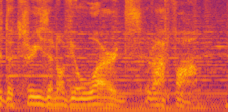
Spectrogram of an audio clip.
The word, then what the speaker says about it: Rafa: Okay, I can I can get with that pronunciation. It's actually about the same as the original. You know, the way it was spelled with a F instead of a ph, you know, ph.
